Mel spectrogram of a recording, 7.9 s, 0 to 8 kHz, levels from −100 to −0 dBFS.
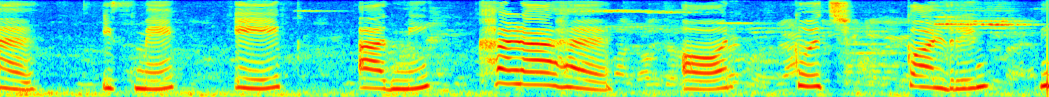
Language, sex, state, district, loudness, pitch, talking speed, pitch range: Hindi, female, Bihar, West Champaran, -15 LUFS, 290 Hz, 75 wpm, 265-335 Hz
